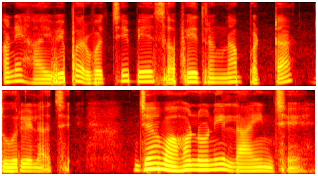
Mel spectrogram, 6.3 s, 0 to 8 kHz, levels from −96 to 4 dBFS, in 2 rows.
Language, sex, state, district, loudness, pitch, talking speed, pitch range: Gujarati, female, Gujarat, Valsad, -20 LUFS, 155 Hz, 135 wpm, 130-175 Hz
